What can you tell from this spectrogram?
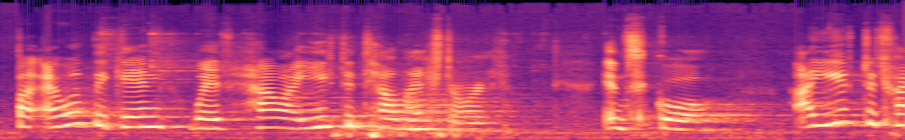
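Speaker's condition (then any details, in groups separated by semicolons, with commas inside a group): Cerebral palsy; speech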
